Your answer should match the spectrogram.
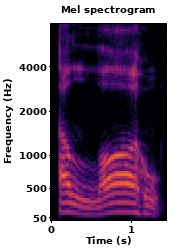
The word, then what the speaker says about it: Allah: means he say he and then we have Allahu Allahu let's add in The Who so this word on its own Allah is pronounced with a a at the beginning an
